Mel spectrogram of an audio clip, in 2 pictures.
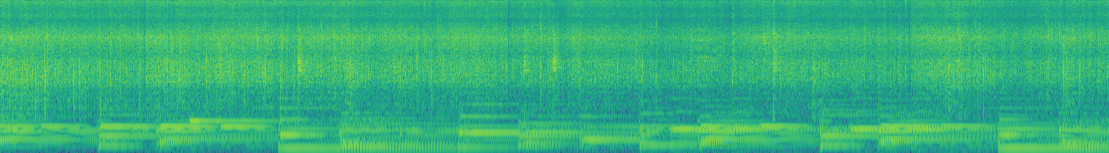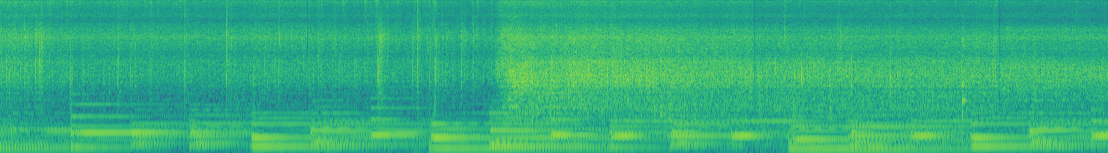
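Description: Sliced onion and ginger sizzling in hot oil in a wok, a steady frying hiss that grows louder about two-thirds of the way through. Gentle piano music plays over it.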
